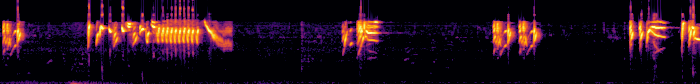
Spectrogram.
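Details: Algerian European goldfinch song in separate bursts: tinkling twitters with a harsh buzzy trill, then brief high chirp clusters every couple of seconds.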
